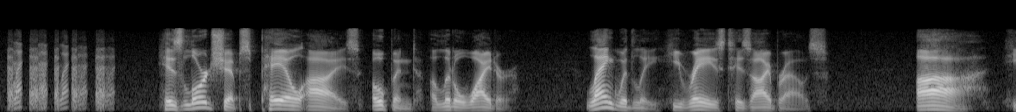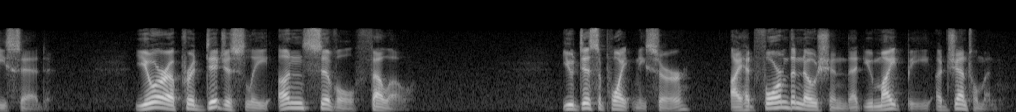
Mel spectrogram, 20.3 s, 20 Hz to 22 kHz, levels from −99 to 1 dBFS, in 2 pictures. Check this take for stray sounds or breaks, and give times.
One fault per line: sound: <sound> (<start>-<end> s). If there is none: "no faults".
sound: laugh (0.1-1.2 s)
